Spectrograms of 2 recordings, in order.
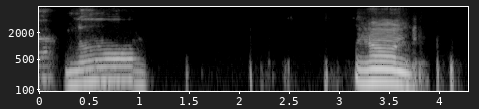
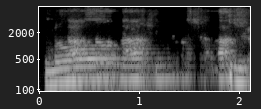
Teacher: নুনের উপর এক নক্তা, নুনকে তিনালি পরিমাণ টান দিয়ে পড়তে হবে।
